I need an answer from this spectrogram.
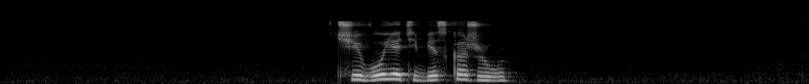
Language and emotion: Russian, neutral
